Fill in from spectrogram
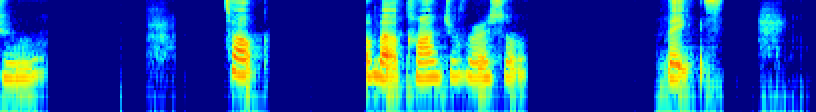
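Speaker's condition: Cerebral palsy; wheelchair user

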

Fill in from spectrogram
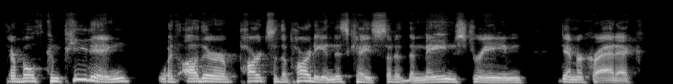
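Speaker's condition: No condition

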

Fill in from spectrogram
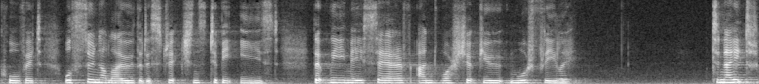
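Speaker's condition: No condition

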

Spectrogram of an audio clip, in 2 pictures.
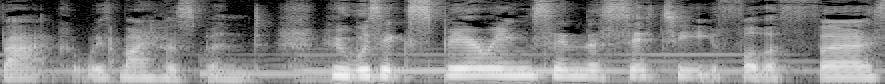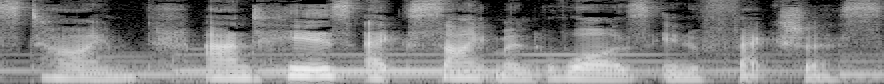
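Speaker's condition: No condition

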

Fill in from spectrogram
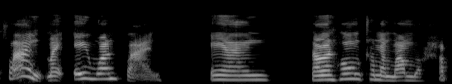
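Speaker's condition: Deafness

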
